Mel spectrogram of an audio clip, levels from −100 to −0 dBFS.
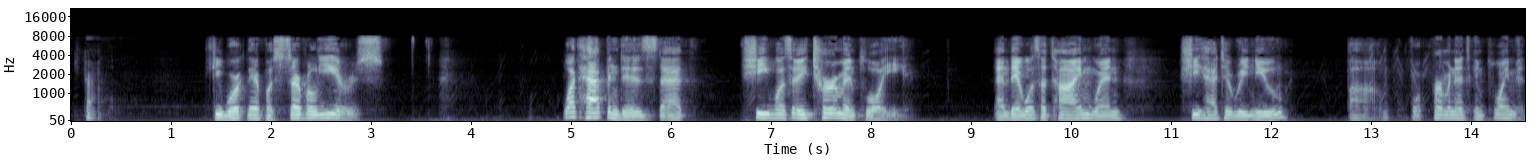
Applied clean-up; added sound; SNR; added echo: neural mask model DeepFilterNet 3.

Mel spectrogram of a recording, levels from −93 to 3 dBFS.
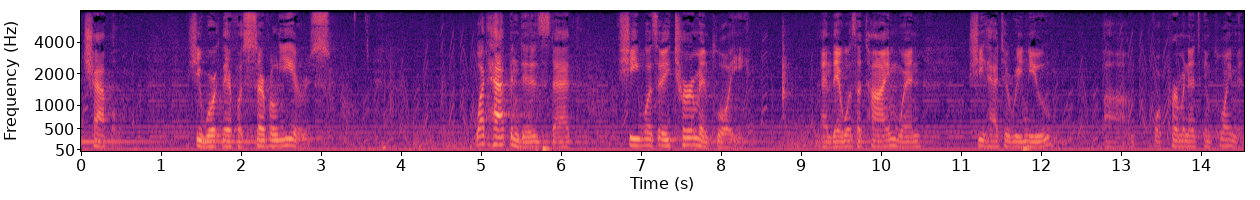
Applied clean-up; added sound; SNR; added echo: none; Scratching (performance technique); 19 dB; none.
